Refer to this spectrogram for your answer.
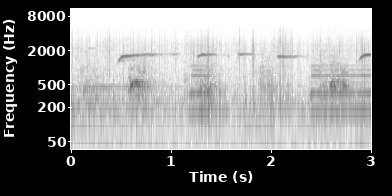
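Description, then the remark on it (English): A person on the deck of a canal boat whistles a string of short, bright notes in a loose repeating pattern, clear, with a softer low warbling tone underneath and no talking, on a foggy morning at the Herkimer Waylock by the towpath. “With this fog, what you got to whistle about?”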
